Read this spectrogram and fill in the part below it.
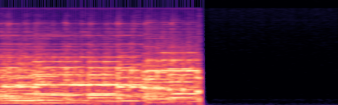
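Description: An acoustic guitar plays a tune.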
